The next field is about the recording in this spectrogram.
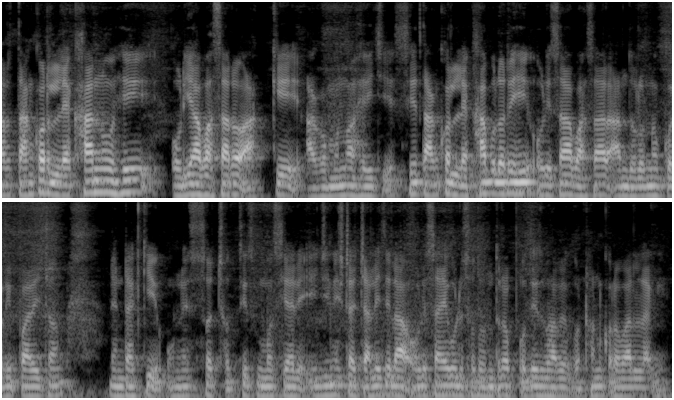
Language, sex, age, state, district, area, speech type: Odia, male, 18-30, Odisha, Bargarh, rural, spontaneous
